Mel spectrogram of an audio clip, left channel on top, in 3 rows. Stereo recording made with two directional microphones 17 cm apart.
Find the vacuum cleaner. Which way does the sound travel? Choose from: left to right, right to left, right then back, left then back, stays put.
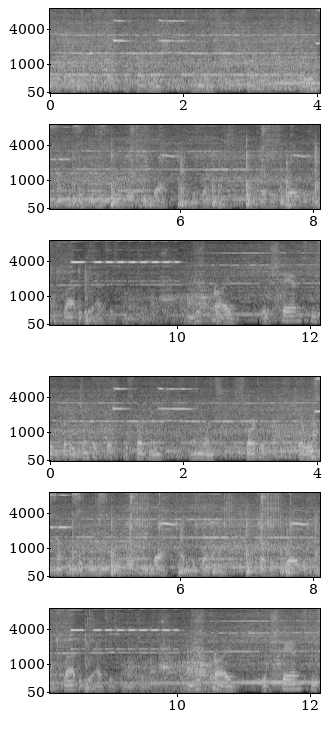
left to right.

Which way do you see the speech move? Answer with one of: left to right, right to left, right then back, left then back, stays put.
stays put.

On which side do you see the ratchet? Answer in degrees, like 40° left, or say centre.
70° right.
